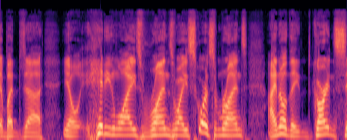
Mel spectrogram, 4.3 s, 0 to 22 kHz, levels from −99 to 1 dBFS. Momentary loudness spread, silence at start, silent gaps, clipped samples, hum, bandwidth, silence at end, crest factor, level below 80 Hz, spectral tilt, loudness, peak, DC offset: 7 LU; 0 s; none; under 0.1%; none; 16 kHz; 0 s; 16 dB; -44 dBFS; -4 dB/octave; -17 LUFS; 0 dBFS; under 0.1%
